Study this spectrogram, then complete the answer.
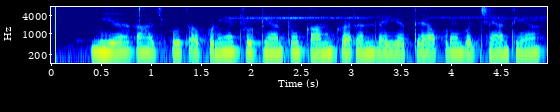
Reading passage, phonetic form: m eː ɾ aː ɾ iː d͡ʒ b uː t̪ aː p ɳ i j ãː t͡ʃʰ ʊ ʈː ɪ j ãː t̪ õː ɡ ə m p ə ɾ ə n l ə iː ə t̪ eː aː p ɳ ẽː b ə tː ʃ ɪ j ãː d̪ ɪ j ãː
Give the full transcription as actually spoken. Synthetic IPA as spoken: m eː ɾ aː ɾ aː d͡ʒ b uː t̪ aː p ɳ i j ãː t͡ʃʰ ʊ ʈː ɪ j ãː t̪ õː k ə m k ə ɾ ə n l ə iː ə t̪ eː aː p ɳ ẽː b ə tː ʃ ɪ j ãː d̪ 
